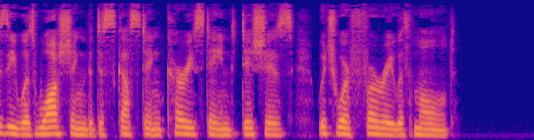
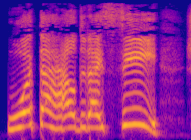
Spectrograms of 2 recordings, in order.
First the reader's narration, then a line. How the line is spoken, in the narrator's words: She yelled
